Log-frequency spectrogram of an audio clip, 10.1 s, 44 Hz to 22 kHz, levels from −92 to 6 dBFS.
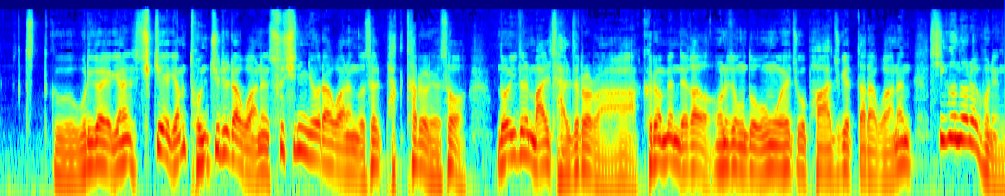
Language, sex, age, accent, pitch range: Korean, male, 40-59, native, 95-140 Hz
